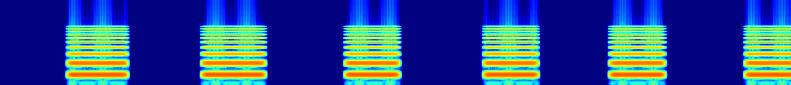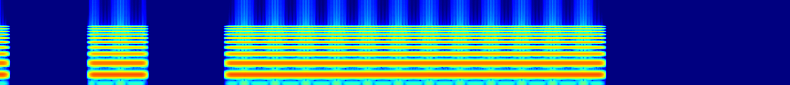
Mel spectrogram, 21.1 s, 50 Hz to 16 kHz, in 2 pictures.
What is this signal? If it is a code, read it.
Ship horn signal, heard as a ship's horn, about 500 Hz. 7 short, 1 long. At sea: general emergency alarm.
